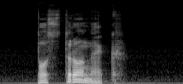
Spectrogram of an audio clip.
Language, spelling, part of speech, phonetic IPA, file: Polish, postronek, noun, [pɔˈstrɔ̃nɛk], Pl-postronek.ogg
